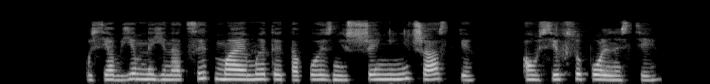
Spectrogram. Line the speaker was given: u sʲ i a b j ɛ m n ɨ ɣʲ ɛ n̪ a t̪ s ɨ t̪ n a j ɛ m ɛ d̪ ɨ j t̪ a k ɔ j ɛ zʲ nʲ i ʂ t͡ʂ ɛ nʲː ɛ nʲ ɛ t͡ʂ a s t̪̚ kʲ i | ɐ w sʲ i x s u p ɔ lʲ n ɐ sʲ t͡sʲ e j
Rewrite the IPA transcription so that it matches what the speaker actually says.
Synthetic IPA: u sʲ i a b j ɛ m n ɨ ɣʲ ɛ n̪ a t̪ s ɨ t̪ m a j ɛ m ɛ t̪ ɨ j t̪ a k ɔ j ɛ zʲ nʲ i ʂ t͡ʂ ɛ nʲː ɛ nʲ ɛ t͡ʂ a s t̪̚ kʲ i | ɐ w sʲ i x s u p ɔ lʲ n ɐ sʲ t͡sʲ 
